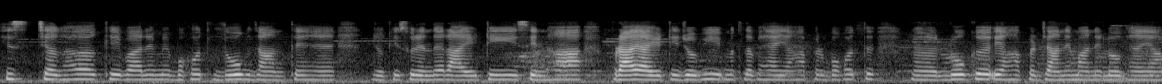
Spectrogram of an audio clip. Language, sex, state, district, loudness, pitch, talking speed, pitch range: Hindi, female, Bihar, Jahanabad, -23 LUFS, 220 Hz, 140 wpm, 210-225 Hz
